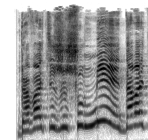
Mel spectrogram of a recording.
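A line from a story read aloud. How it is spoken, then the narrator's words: Crowd shouting. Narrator (Russian): закричали все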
